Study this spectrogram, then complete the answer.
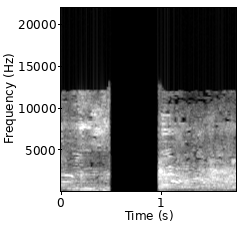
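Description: A crowd of men and women chants together close by.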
